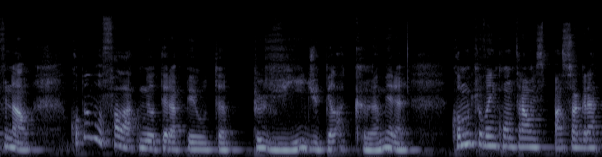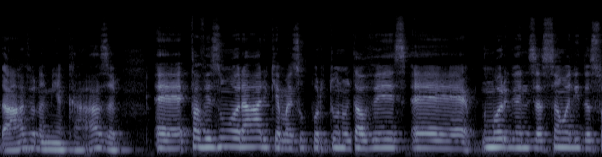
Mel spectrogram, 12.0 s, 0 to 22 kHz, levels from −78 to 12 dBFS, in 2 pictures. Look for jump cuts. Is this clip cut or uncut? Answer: cut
